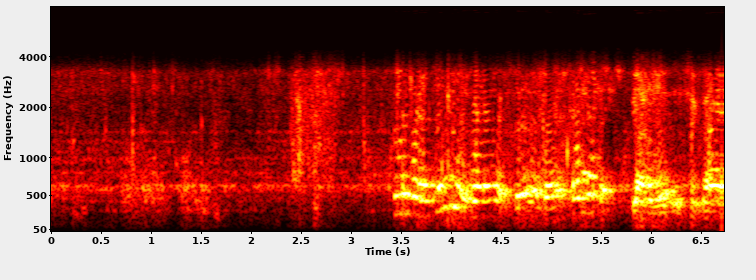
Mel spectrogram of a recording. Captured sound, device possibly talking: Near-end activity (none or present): present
